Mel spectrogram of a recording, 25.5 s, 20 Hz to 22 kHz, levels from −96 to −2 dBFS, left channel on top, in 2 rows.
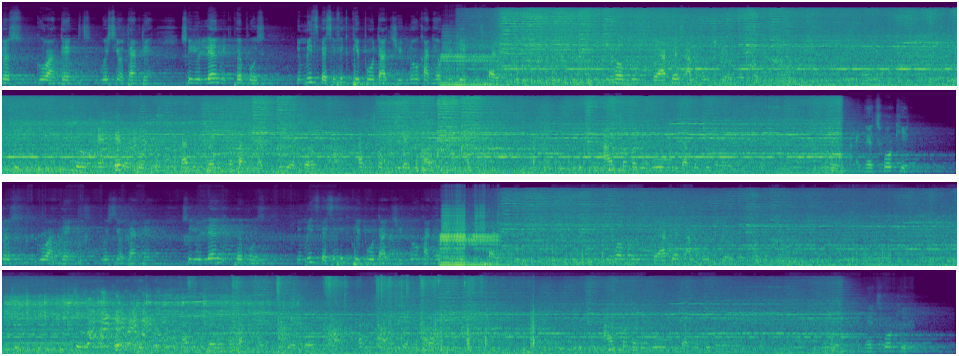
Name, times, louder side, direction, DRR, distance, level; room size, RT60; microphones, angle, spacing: voice 1, 0.0-2.0 2.4-3.5 3.9-6.6 8.0-10.6 11.0-11.1 11.5-12.0 12.9-13.1 13.6-17.0 17.5-18.5 20.8-22.7 23.7-24.9, left 4 dB, 80° left, 9 dB, 0.8 m, -30 dB
voice 2, 5.8-6.7 7.2-7.3 8.0-8.1 9.4-9.5 10.2-10.7 11.1-12.1 12.6-12.9 13.5-13.7 19.1-20.7 23.0-23.3 23.8-23.9, right 6 dB, 40° right, 15 dB, 0.3 m, -31 dB
sound 1, 6.1-24.0, left 7 dB, 40° left, 0.5 m, -26 dB
sound 2, 12.8-19.9, right 5 dB, 75° right, 1.2 m, -29 dB
14.5 x 13.0 x 5.9 m, 2.2 s
head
